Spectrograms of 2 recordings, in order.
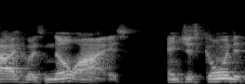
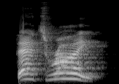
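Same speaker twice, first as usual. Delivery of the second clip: mock shrill, very high, loud scream; 12 semitones higher, 6 dB louder than usual. Retelling how a coworker answered from across a loud kitchen: imitating someone screaming. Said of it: "and just screams it".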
